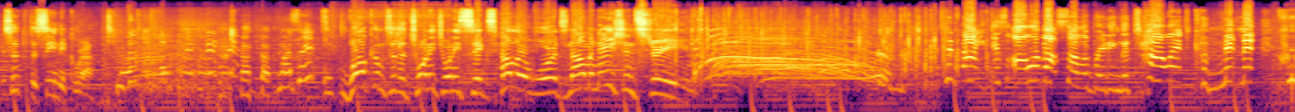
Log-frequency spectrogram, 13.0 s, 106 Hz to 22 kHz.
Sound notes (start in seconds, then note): 1.2 laughter; 6.9 cheers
